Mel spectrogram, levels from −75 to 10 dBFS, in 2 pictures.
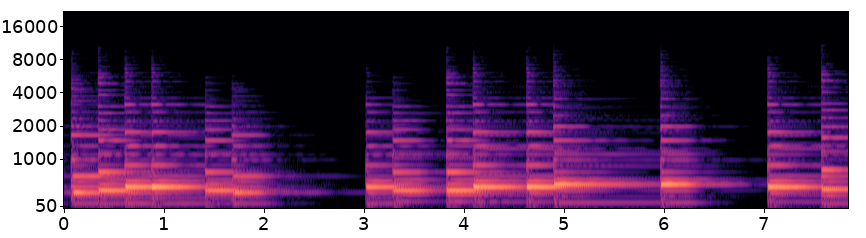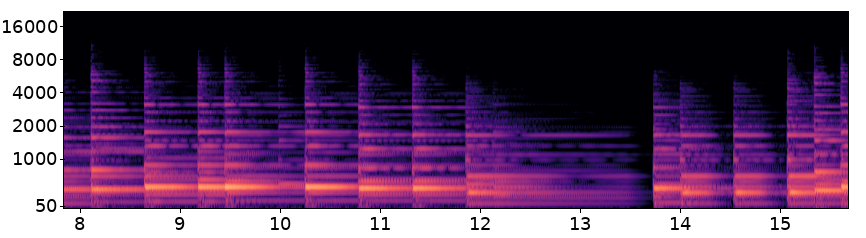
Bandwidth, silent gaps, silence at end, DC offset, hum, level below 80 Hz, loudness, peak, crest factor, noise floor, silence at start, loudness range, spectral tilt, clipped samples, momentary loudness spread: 7.6 kHz; none; 0 s; under 0.1%; none; -52 dBFS; -16 LUFS; -2 dBFS; 16 dB; -53 dBFS; 0.05 s; 6 LU; -5.5 dB/octave; under 0.1%; 12 LU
